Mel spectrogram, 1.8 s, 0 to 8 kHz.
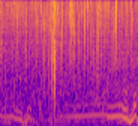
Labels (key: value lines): label: biophony, cascading saw
recorder: SoundTrap 600 or HydroMoth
